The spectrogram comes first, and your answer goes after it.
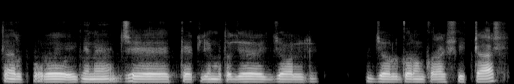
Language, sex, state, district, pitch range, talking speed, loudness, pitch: Bengali, male, Tripura, Unakoti, 120-125 Hz, 140 wpm, -15 LUFS, 125 Hz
